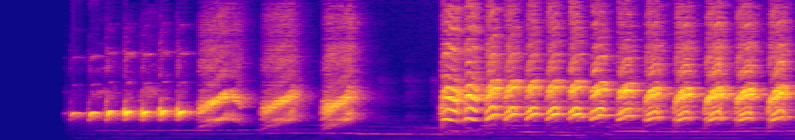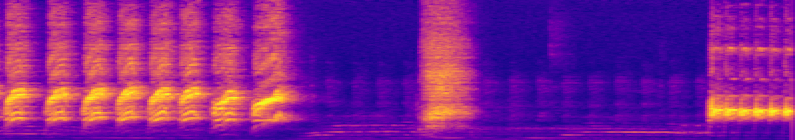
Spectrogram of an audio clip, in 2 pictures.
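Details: Greater green leafbird in energetic chattering song: a few sharp whistled notes, then a long fast series of bright pulsed chips, separated by brief pauses and followed by further bursts.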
